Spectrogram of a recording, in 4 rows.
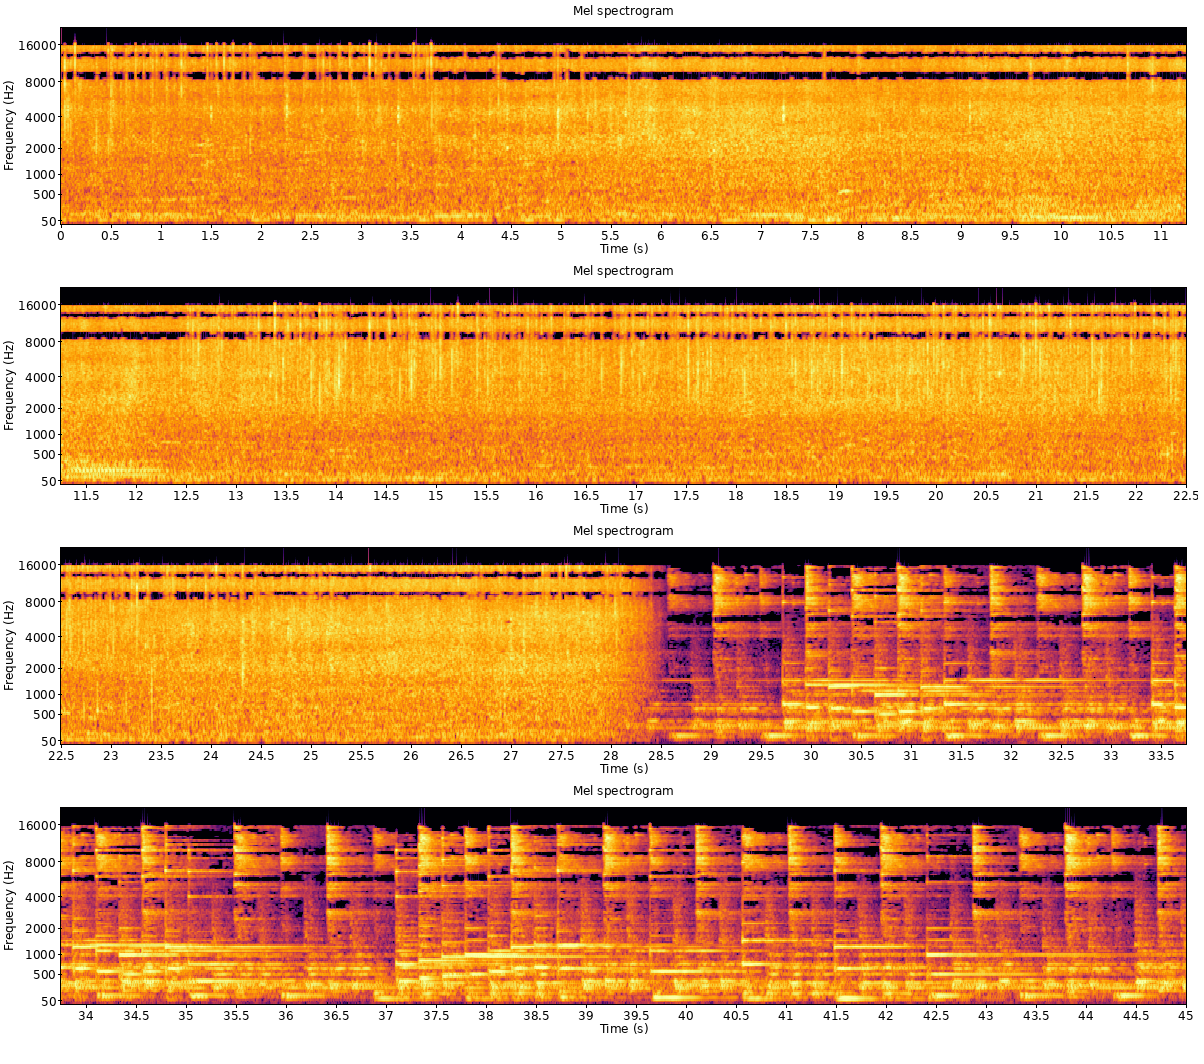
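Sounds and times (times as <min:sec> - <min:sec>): heavy rain on pavement: 0:00.0 - 0:28.6, 0:29.8 - 0:36.0
vehicle passing: 0:01.9 - 0:28.2.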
